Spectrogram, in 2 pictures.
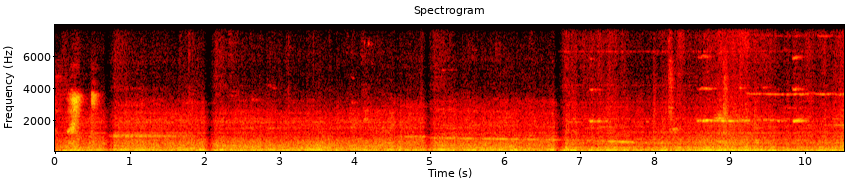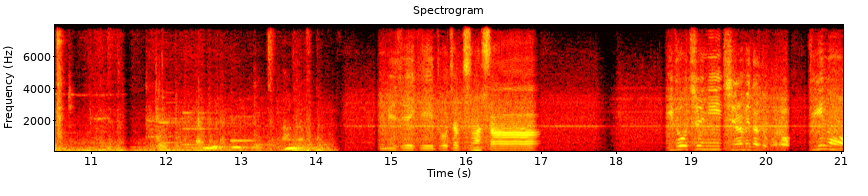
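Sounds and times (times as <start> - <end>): wheel and brake squeals: 7.0 - 7.5, 8.2 - 13.2.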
